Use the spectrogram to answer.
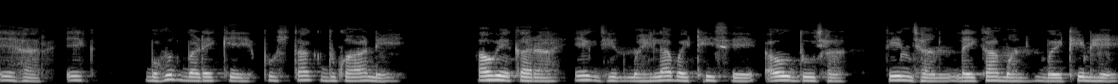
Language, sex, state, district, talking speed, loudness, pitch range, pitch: Chhattisgarhi, male, Chhattisgarh, Jashpur, 130 wpm, -20 LUFS, 160-185 Hz, 175 Hz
